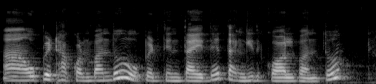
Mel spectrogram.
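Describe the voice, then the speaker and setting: Talking straight to her viewers in a casual vlog, a middle-aged home food seller with a North Karnataka Kannada accent recounts what happened earnestly and from the heart. Her lowish, slightly mellow voice is animated and moves at a moderate pace.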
